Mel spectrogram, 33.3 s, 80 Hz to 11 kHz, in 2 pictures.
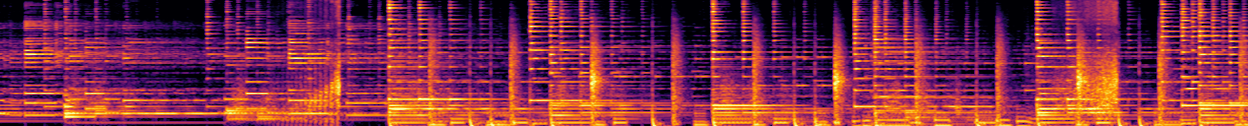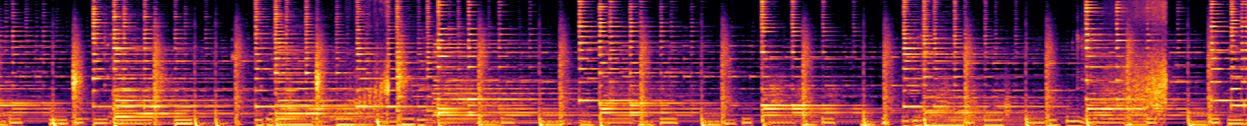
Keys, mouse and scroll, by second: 0.5 f, 4.5 Tab, 5.1-6.7 scroll up 2, 8.0-10.0 drag, 17.7-20.2 middle drag, 20.2 Tab, 21.7 middle click, 22.6 shift+click, 23.1-28.1 middle drag.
